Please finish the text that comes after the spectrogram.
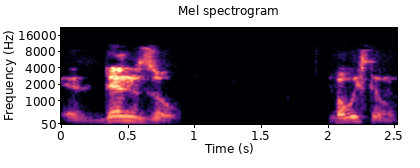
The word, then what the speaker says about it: Denzel: His name is pronounced Denzel, not Denzel. So all the people who put that extra on the back of it, you ran off with something.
